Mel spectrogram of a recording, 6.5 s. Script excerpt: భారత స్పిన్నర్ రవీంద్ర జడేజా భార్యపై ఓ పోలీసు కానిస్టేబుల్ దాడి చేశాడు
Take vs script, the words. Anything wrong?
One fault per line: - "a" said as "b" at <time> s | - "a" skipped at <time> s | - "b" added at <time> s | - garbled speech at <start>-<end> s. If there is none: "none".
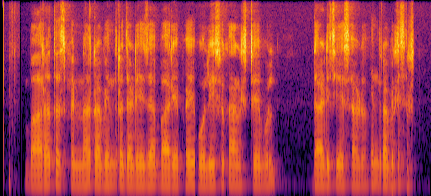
- "ఓ" skipped at 2.9 s
- garbled speech at 5.6-6.2 s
